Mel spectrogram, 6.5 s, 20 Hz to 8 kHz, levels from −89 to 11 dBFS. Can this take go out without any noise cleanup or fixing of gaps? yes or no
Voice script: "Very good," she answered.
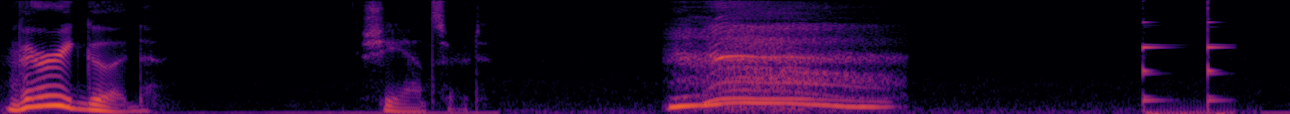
no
